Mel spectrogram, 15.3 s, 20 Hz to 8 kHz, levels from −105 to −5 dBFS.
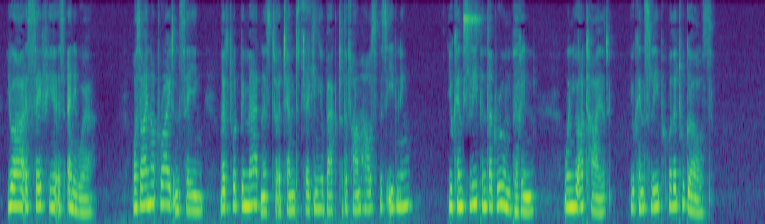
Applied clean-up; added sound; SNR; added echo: neural mask model Resemble Enhance denoiser.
